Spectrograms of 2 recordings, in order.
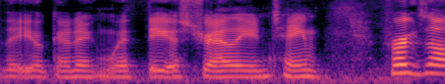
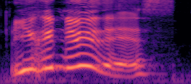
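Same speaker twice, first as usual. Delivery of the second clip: excited cheering; 10 semitones higher, 5 dB louder than usual. Real, not acted. Cheering on the eater.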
